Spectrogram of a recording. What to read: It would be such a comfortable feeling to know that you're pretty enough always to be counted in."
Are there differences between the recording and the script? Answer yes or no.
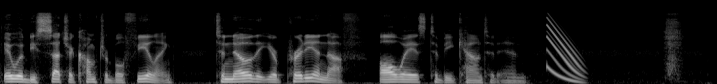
no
